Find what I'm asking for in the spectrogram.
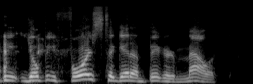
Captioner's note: laughter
